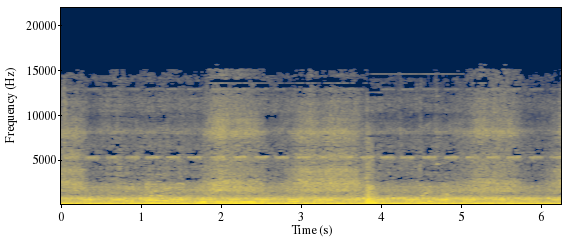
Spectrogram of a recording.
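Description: Steady low hum inside a train coach, with faint voices and a single sharp knock a little under four seconds in.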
